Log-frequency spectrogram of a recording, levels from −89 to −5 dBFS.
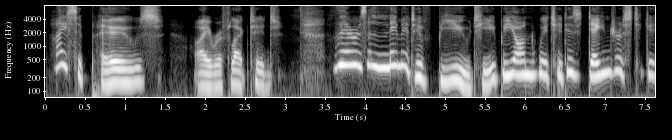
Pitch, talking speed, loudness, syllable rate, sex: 225 Hz, 135 wpm, -17 LUFS, 4.1 syllables/s, male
